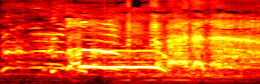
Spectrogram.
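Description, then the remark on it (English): A voice lets out a long, high anguished scream over a noisy, chaotic background of other agitated voices, followed by further distressed cries: survivors of a blast at the Shifa hospital complex in Gaza, dazed and searching for loved ones among the dead and injured. “The haunting screams of those who survived this blast, dazed, confused, searching for loved ones amongst the dead and injured.”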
